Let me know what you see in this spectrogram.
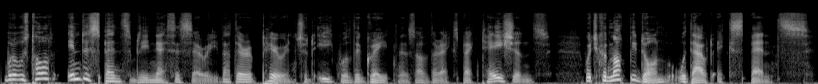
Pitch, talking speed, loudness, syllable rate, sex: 120 Hz, 170 wpm, -21 LUFS, 5.5 syllables/s, male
